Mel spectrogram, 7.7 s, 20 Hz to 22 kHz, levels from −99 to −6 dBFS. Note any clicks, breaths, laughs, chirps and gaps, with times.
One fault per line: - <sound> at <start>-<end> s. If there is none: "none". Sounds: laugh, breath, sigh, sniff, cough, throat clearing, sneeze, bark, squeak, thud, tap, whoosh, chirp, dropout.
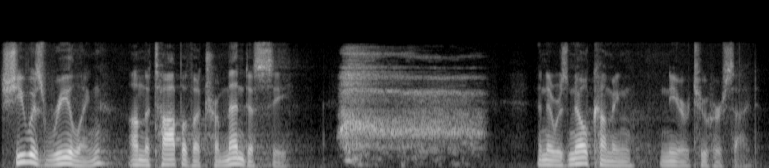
- sigh at 3.4-4.9 s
